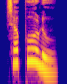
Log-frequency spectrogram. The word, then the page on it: ಚಪ್ಪಟ್ಟೆ: cappaṭṭe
